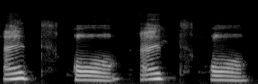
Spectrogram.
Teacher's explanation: کیجیے گا، اتقا، اتقا، ٹھیک ہے، قاف کو 2 کاؤنٹ، اور میک شور تا پہ ہمس بھی ہوگا اور شدہ بھی ہوگا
